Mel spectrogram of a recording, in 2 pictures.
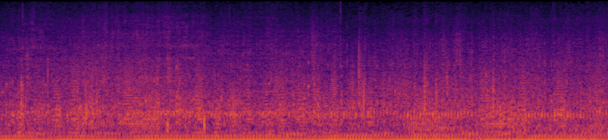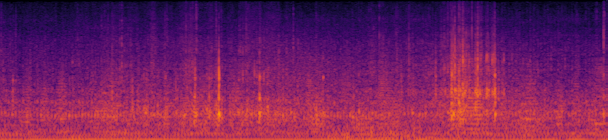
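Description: A plastic toy truck scrapes across sand.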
